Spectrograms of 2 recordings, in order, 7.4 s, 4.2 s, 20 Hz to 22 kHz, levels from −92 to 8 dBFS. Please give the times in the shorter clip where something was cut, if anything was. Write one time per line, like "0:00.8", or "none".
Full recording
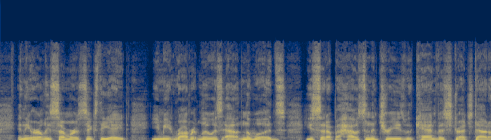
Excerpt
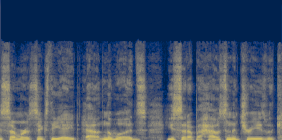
0:01.2

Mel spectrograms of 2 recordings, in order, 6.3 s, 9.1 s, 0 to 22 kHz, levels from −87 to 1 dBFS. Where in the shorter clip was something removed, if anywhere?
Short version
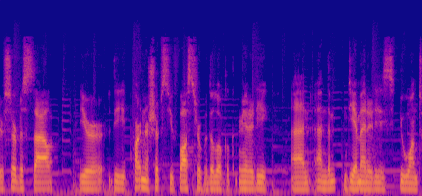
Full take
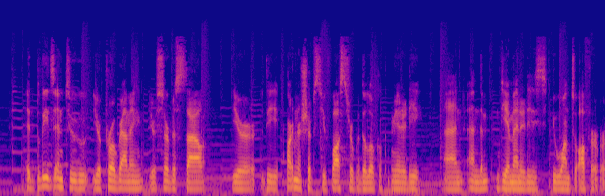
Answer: none

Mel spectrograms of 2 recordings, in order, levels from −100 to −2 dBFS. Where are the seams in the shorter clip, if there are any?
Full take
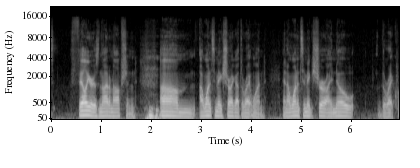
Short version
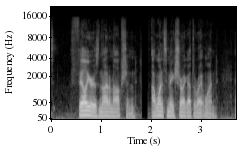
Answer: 0:01.9

